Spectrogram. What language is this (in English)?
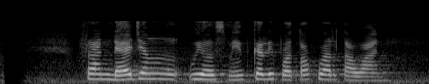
Sundanese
